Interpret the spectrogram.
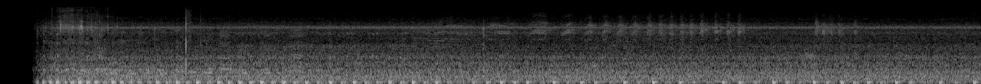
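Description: Small motorcycle engine idling with a quick, even putter.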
